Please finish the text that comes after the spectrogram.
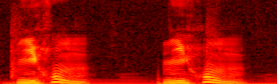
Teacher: le N japonais, ça se prononce la bouche fermée, alors que nous, en français, on va garder la bouche ouverte. En français, on va vraiment faire un mélange entre les deux sons pour donner un son qui est complètement nouveau, comme par exemple on, on, alors que en japonais, on a vraiment la voyelle puis le son m.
